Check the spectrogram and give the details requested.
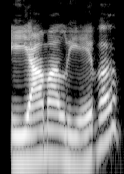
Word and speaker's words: Iamaleava: Nico Iamaleava, I believe is how you pronounce it.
